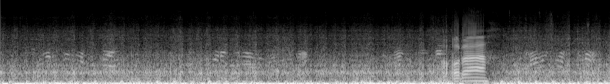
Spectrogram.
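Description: A motorcycle rides along the remote Rajasthali–Farua border road near the Mizoram frontier, its engine and wind rush forming a loud, steady roar throughout, with voices talking over it.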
